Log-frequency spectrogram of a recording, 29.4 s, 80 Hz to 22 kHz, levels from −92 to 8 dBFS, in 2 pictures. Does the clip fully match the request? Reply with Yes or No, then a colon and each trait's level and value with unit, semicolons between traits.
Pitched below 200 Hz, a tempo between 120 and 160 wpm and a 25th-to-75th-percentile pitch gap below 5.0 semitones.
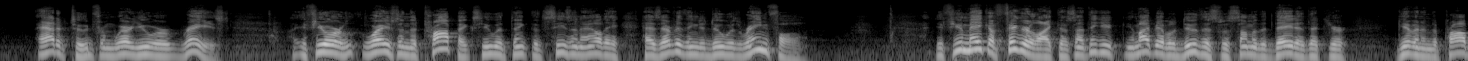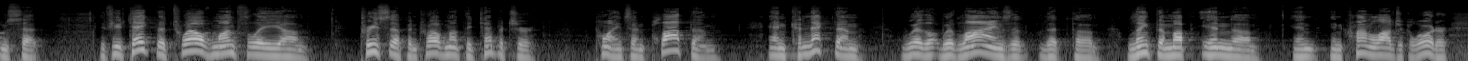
No: medium, 140 Hz; average, 180 wpm; average, 4.4 semitones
